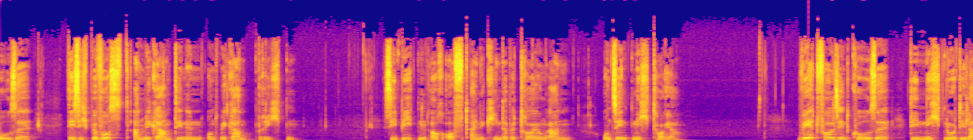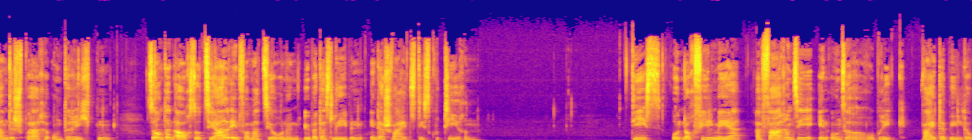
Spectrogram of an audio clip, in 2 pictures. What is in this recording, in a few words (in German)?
deutsch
